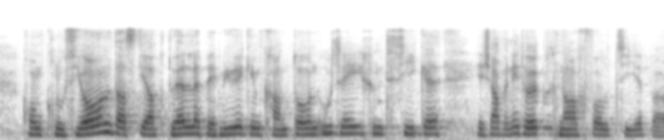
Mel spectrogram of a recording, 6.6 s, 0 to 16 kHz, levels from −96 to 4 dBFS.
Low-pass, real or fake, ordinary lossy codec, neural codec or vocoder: 7.2 kHz; fake; none; codec, 16 kHz, 2 kbps, X-Codec, WavLM features, trained on Multilingual LibriSpeech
